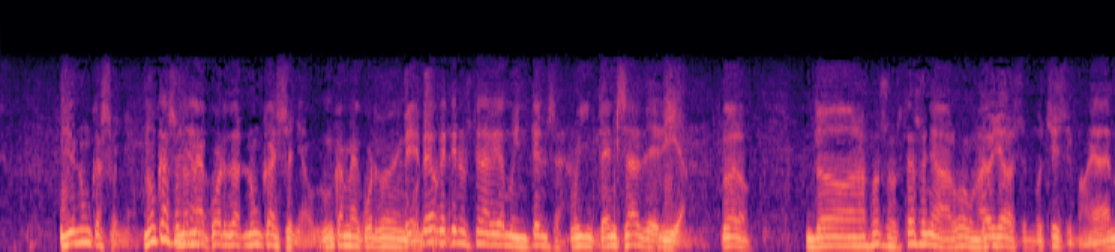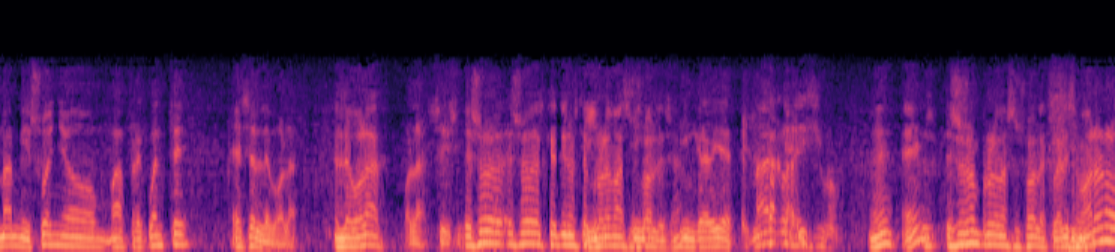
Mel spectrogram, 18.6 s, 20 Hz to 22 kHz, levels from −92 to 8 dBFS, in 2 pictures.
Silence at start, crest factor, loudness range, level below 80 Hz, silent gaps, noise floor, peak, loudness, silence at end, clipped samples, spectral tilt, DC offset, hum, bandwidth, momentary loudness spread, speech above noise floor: 0.25 s; 14 dB; 3 LU; -52 dBFS; none; -40 dBFS; 0 dBFS; -15 LUFS; 0 s; under 0.1%; -8.5 dB/octave; under 0.1%; none; 7.8 kHz; 7 LU; 25 dB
